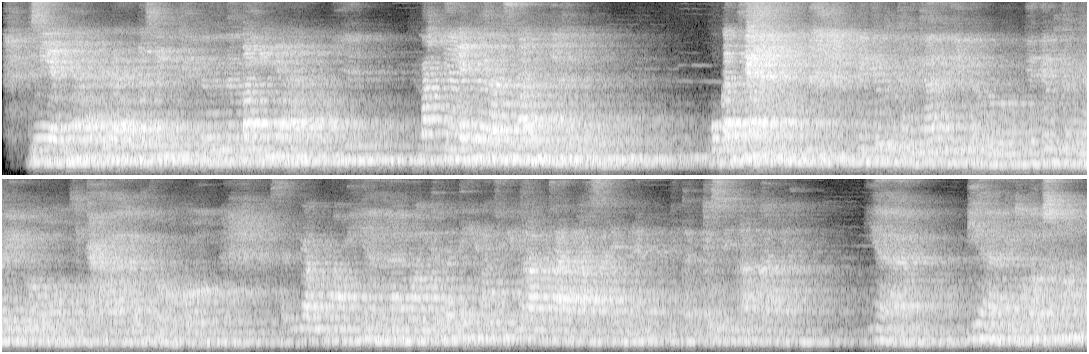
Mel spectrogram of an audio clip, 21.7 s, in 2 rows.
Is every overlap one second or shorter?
No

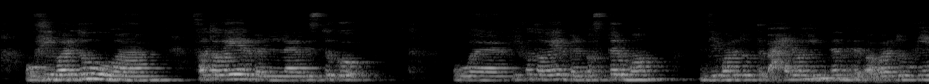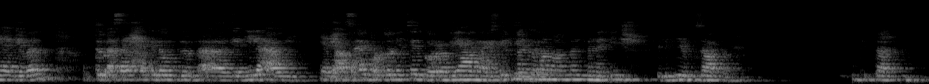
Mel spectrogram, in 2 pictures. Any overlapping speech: Yes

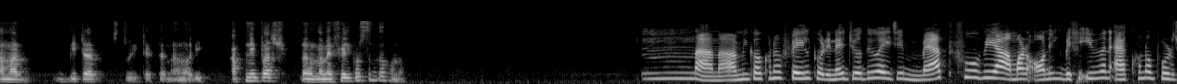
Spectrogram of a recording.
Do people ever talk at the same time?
No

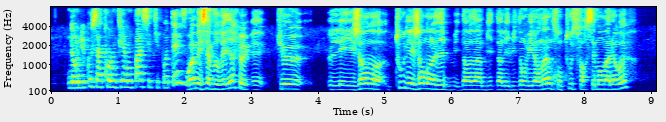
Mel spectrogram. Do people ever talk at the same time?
No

